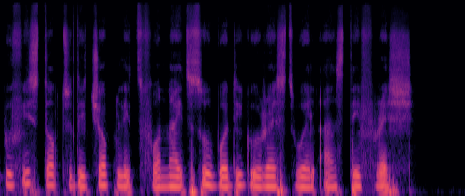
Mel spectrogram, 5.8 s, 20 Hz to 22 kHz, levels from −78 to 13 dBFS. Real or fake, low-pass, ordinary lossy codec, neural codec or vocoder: fake; none; none; autoencoder, 48 kHz, 128 numbers a frame, DAC-VAE, trained on Japanese speech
